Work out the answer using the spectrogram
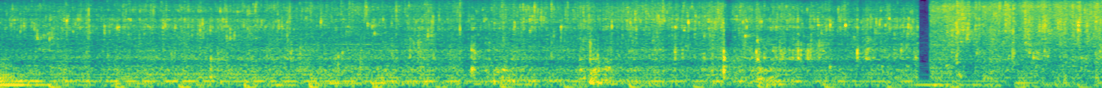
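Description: Meatballs cooking in a pan with a steady bubbling, sizzling hiss. At first they simmer in tomato sauce. After a brief break about six seconds in, they deep-fry in hot oil and the sizzle turns brighter.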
